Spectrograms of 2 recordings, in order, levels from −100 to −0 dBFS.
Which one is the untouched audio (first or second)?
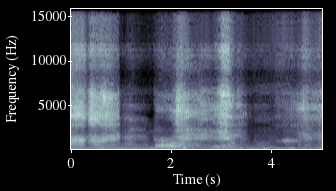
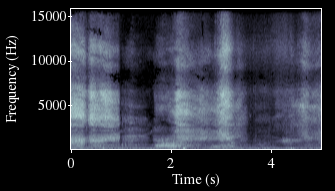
second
